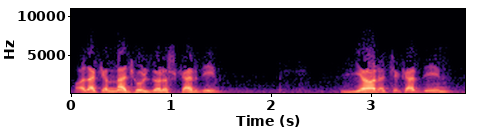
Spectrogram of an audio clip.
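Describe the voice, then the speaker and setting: A man teaching a classroom grammar lesson to seminary students, drilling them with quick questions. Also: high voice, expressive, slightly rough, no room sound, highs cut off.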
